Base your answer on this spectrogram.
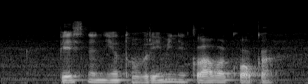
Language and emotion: Russian, neutral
